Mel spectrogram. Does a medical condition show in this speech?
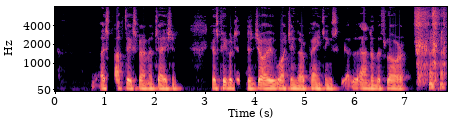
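Yes: Parkinson's; grouped objects merge together.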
